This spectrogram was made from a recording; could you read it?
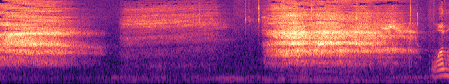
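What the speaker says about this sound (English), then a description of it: "Couple cleansing breaths in through the nose and out through the mouth" Two slow, deliberate cleansing breaths, each drawn in through the nose and released out through the mouth, heard close and breathy with soft airy hiss and a brief pause between them, no talking.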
